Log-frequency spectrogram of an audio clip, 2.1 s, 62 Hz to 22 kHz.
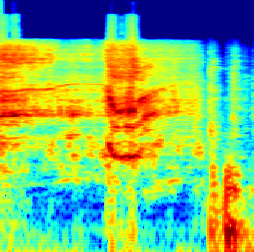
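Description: Milwaukee M12 Fuel 12 V brushless circular saw with a Diablo blade cutting through a 2x6 pine board. The motor whine dips in pitch and recovers about halfway through as the blade bogs under load, and the user says that with the Diablo blade the saw locked up. The whine stops shortly before the end, followed by a low thump.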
